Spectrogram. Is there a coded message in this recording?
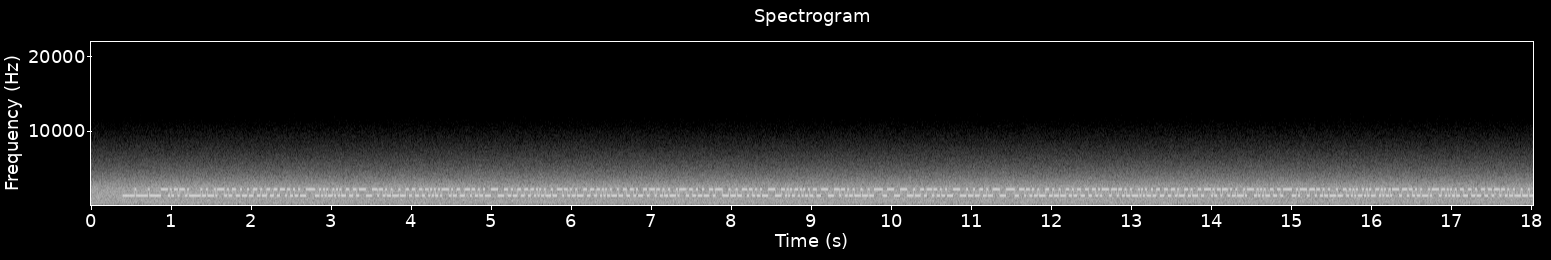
Yes: RTTY (45.45 baud, 850 Hz shift) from 0.4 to 18.0 s, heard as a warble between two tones, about 1800 Hz centre, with radio static. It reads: 32108 56689 78432 90841 84187 30791 94429 15997 91095 07283 62877 36853 76643 34208 …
